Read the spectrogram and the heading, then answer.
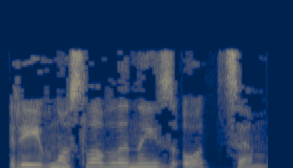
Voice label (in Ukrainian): рівнославлений з Отцем, Prononciation; rivnoslavlenyi z Ottsem; SLAVA OTTSIU I SYNU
